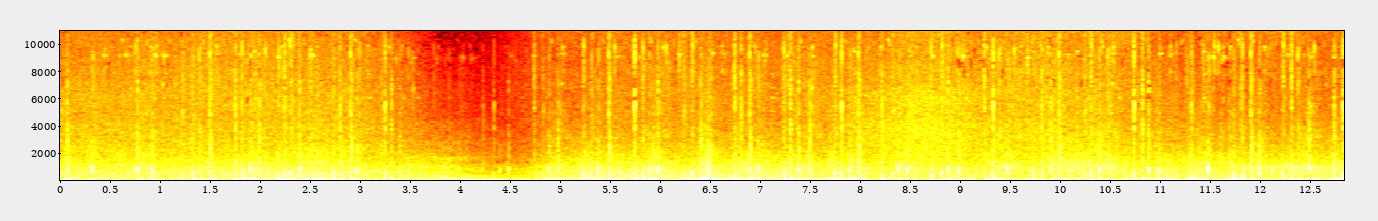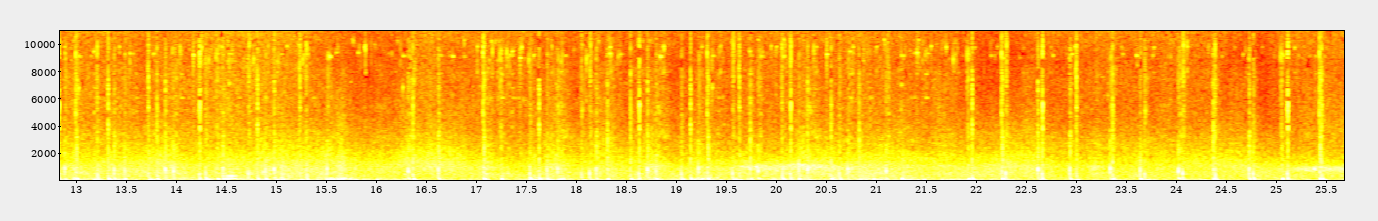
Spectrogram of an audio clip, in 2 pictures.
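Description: A horse's hooves clip-clop steadily on the ground during riding in The Witcher 3: Wild Hunt, a continuous close rhythmic trot with faint background sounds throughout.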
